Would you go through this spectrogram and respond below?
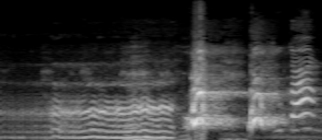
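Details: Shih tzu living alongside a golden retriever gives a wavering, tonal whine for over a second, then three quick sharp barks in close succession, while a woman speaks in Marathi.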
